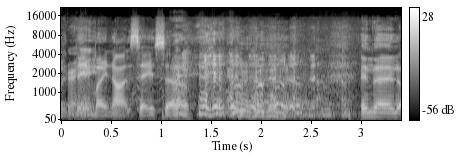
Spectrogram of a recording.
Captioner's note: and board members laugh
